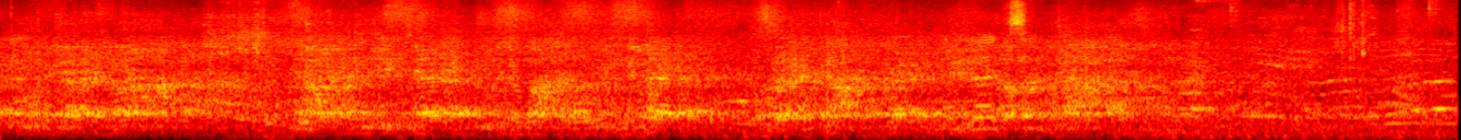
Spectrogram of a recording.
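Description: A large crowd chants loudly in unison outdoors.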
